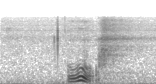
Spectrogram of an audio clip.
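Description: A card game plays a short chiming tone.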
